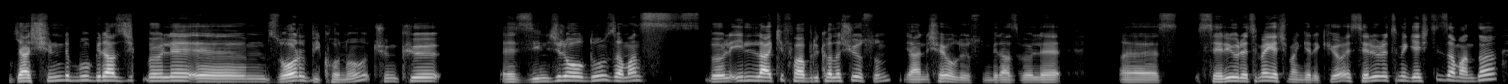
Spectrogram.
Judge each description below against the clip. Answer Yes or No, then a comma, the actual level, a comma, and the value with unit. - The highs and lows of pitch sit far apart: Yes, wide, 6.2 semitones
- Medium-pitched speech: Yes, medium, 160 Hz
